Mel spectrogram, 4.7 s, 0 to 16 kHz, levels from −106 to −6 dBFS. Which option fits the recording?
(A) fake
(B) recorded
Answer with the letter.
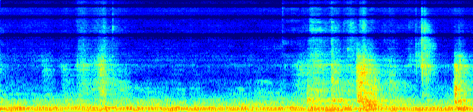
A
